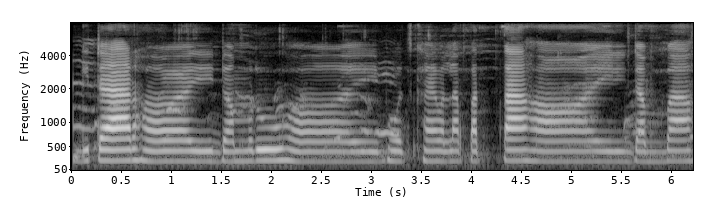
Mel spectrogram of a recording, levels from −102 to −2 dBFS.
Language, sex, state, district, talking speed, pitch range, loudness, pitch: Bajjika, female, Bihar, Vaishali, 105 wpm, 205-215 Hz, -29 LUFS, 205 Hz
